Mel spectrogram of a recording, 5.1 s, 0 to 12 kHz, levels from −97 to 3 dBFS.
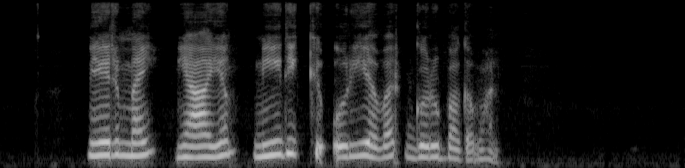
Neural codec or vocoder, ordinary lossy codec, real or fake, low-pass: codec, 24 kHz, 6 kbps, HILCodec; none; fake; none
